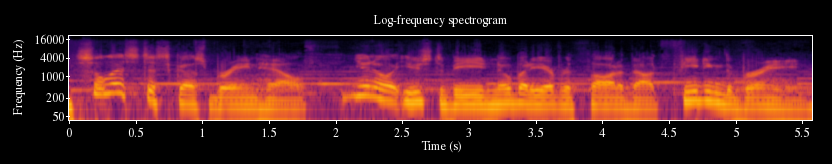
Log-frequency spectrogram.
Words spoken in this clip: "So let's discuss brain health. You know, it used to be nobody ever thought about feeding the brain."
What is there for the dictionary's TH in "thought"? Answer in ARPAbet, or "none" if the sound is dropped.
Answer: TH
